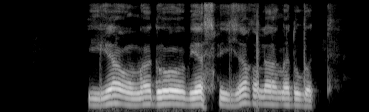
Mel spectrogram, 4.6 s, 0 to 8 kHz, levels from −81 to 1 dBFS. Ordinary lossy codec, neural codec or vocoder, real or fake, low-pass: Opus, 64 kbps; codec, 16 kHz in and 24 kHz out, 2.2 kbps, FireRedTTS-2 codec; fake; 7.2 kHz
